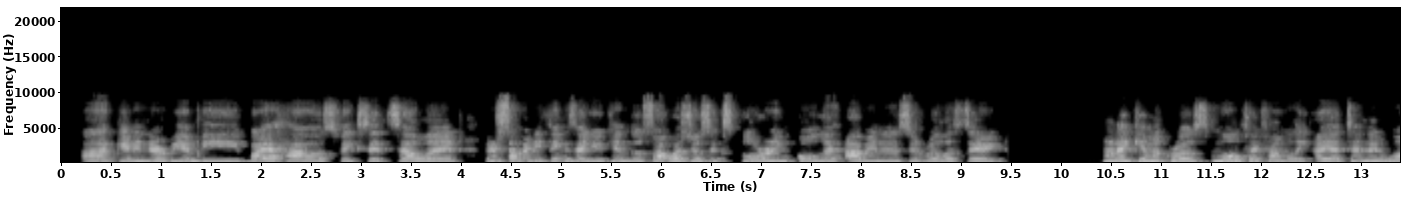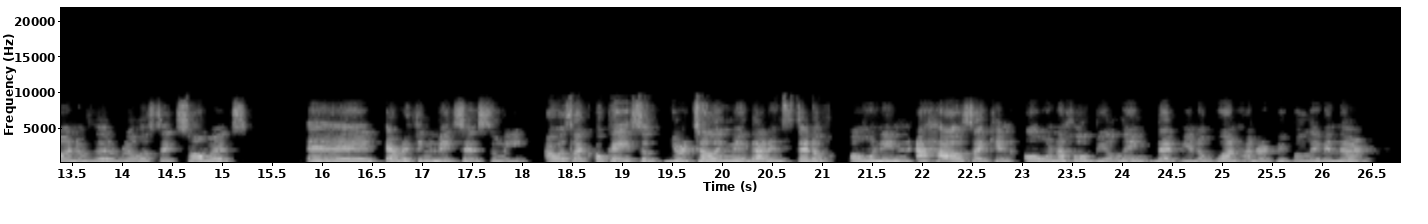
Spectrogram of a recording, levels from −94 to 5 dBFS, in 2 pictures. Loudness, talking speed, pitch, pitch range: -28 LUFS, 170 wpm, 230 Hz, 215-255 Hz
